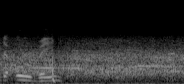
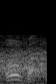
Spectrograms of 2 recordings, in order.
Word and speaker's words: Uwe: As Don's new friend, Uwe. Uwe, it's not Uwe, it's E-U-W-E. How you pronounce it? It's Uwe. See there? Uwe.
